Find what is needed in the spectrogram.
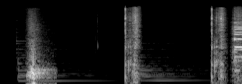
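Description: Two short pop sound effects from an animated video intro, about a second apart, each dying away quickly, with a faint low steady tone between them.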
